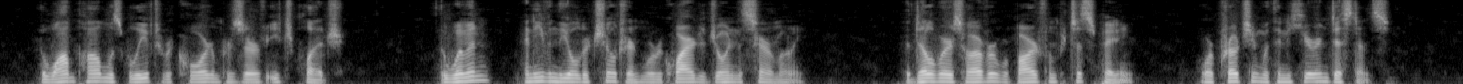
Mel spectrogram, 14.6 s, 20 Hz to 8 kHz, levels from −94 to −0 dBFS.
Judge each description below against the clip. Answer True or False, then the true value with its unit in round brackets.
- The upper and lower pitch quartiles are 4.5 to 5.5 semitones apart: False (3.4 semitones)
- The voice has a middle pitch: False (115 Hz)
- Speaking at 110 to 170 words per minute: True (150 wpm)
